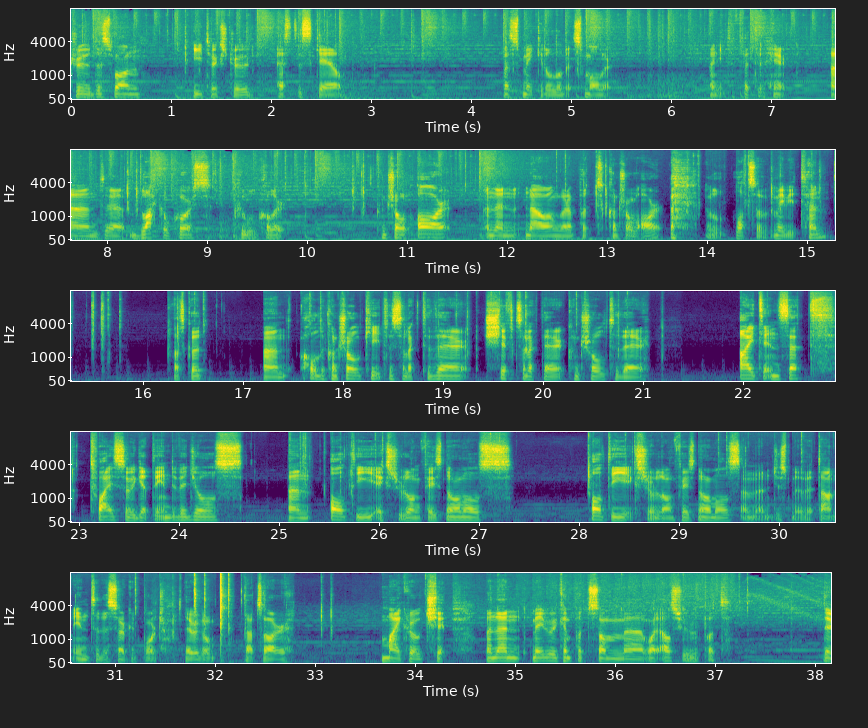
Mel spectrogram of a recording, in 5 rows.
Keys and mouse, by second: 0.9 e, 1.5 s, 3.5 l, 4.1 s, 6.6 click, 8.0 a, 8.2 g, 9.7 click, 10.2 ctrl+r, 12.6 ctrl+r, 16.0 3, 16.3 click, 17.5 ctrl+click, 17.7 middle click, 19.2 shift+click, 20.0 ctrl+click, 20.6 middle click, 25.3 alt+e, 27.8 alt+e, 30.0 click, 31.5 ctrl+KP_Add, 32.0 ctrl+KP_Add, 32.8 a, 33.1 g, 34.6 click, 34.8 middle click, 35.8 click, 36.4 click, 37.0 click, 37.2 middle click.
